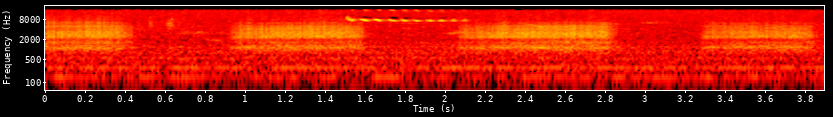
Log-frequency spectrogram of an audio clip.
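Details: A young yellow-tailed black cockatoo begging its parents for food gives harsh, wheezy rasps, each about half a second long and repeated almost every second; a thin, high whistle cuts in briefly over a low hum.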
